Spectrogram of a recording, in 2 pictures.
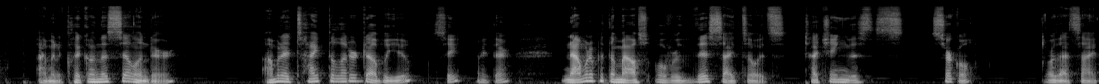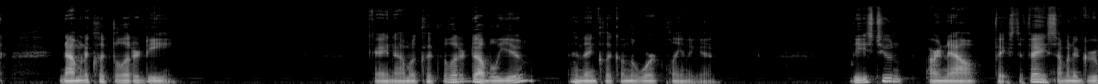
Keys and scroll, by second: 3.7 w, 12.8 d, 15.7 w.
